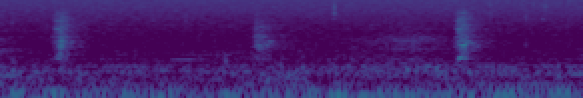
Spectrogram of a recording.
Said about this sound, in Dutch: Dus je hoort de klok tikken of je merkt op dat er een bepaalde sensatie is ergens in je lijf.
